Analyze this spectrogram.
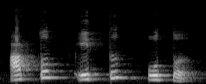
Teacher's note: اب آپ دیکھیں تو کو ہم موٹا بھی پڑھ رہے ہیں اور اس میں بھی قلقلہ کی صفت پائی جاتی ہے کہ جب ہم آخر میں رک رہے ہیں اس کو ساکن کر رہے ہیں تو ہم اس کے مخرج کو ہلا کر پڑھ رہے ہیں. جیسے ہم منہ بند نہیں کرتے بلکہ دوبارہ کھول لیتے ہیں.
